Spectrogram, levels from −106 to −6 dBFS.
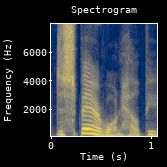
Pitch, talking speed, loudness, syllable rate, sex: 205 Hz, 225 wpm, -16 LUFS, 4.9 syllables/s, female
